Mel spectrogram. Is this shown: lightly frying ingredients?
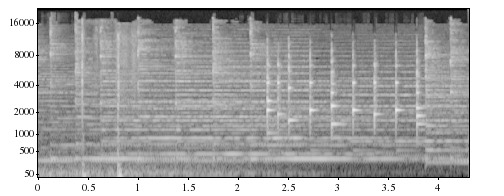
no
